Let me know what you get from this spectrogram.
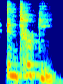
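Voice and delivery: high eager shout. Acted. Kid shouts his answer across the classroom, high and eager. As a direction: blurt it out like a know-it-all kid. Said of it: "he shouts out".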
